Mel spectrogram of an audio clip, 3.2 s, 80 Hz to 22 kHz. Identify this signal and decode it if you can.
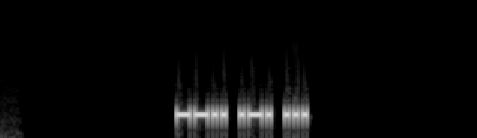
Morse code, heard as a keyed tone, about 40 wpm, 700 Hz. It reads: ZRS
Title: USA Call Sign Postfixes - 3 Letters 40wpm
